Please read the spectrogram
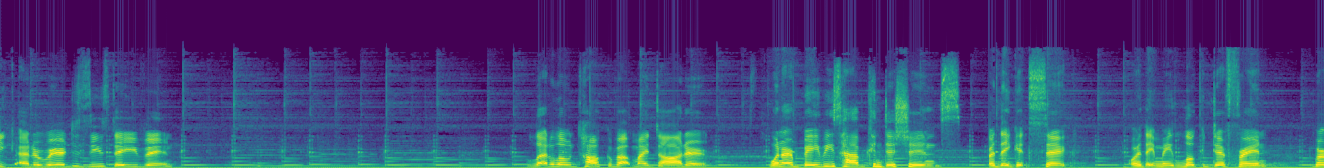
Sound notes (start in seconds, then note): none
